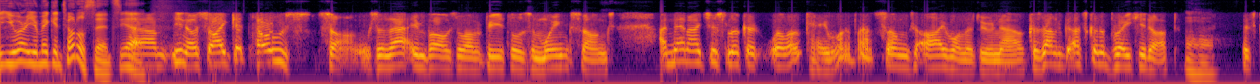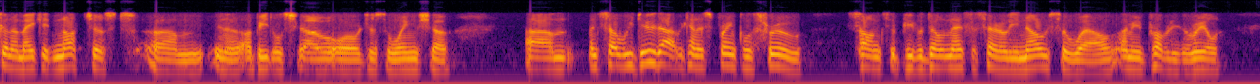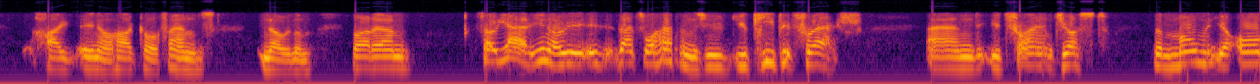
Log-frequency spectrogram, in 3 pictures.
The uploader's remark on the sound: On The Phone.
